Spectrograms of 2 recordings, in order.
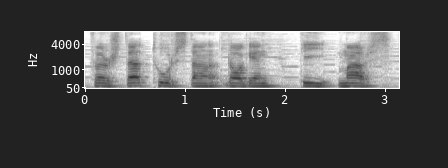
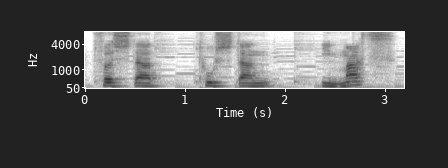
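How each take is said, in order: First: The R sounds are pronounced clearly. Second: The R sounds merge into S-like sounds. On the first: "which would otherwise be" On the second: "with this dialect"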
